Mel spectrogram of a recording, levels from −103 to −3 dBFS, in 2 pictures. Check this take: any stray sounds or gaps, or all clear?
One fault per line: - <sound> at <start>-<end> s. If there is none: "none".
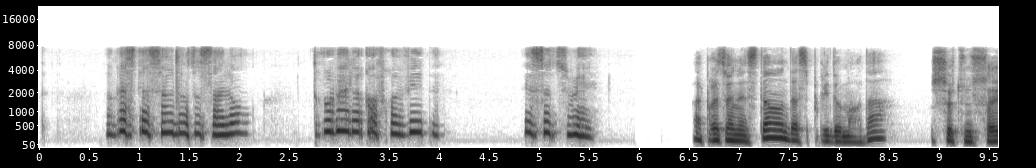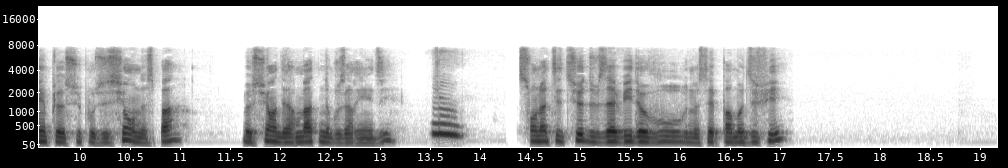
none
